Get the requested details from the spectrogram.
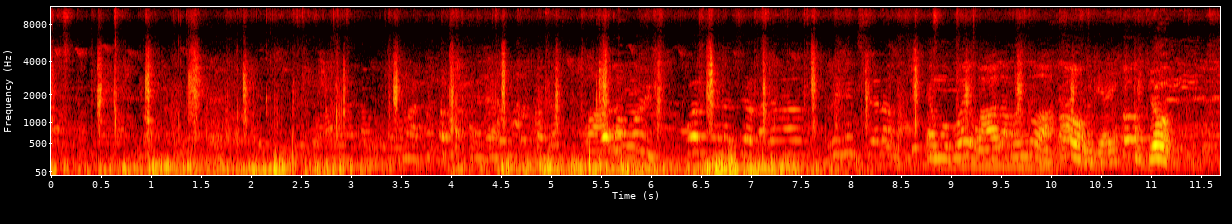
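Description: Footsteps patter steadily on hard ground outdoors.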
